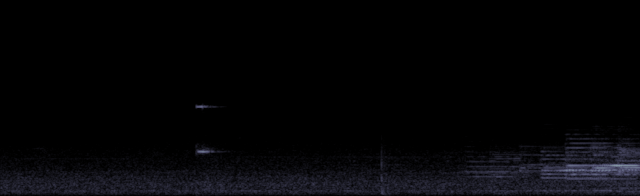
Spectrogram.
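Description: A single short electronic beep from the car head unit about two seconds in. Music streamed over Bluetooth from a phone then starts playing through the head unit faintly and grows louder as the volume knob is turned up.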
